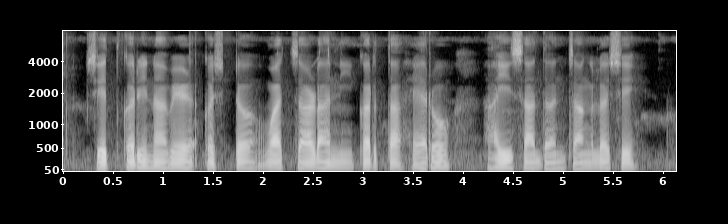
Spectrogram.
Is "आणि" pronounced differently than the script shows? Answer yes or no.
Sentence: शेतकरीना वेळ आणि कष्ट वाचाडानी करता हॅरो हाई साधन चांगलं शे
yes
